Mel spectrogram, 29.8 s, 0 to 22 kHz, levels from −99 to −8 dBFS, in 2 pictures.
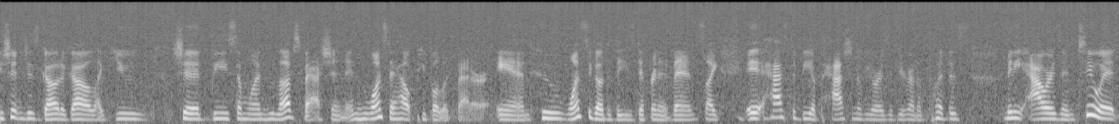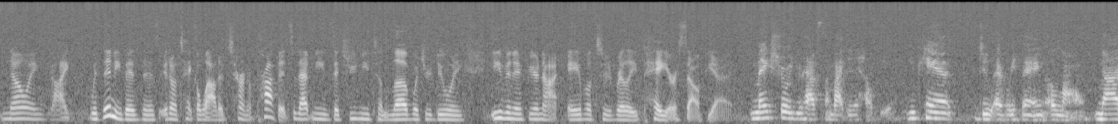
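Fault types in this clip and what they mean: Unreliable data bit: one bit line in the digital path is flipping at random, so a scattered share of samples each jump by a fixed step of about -20 dBFS. Every error is the same-sized spike, heard as a steady fizzy crackle that runs through the whole clip and carries on in the pauses. That persistence in silence, and the uniform click size, separate it from clipping crackle, which only appears on loud peaks.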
